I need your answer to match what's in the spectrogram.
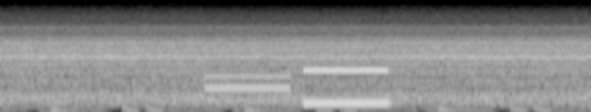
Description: Aircraft SELCAL, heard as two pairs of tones, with radio hiss. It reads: KQ-AS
